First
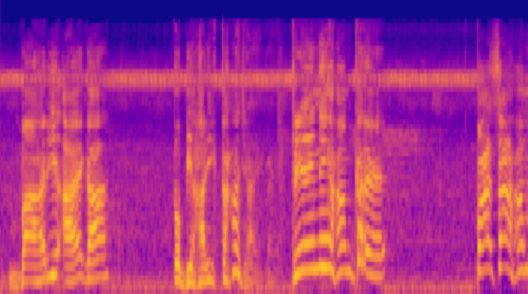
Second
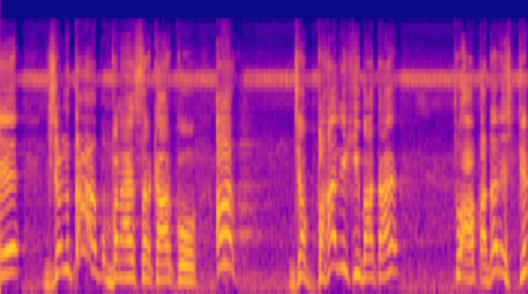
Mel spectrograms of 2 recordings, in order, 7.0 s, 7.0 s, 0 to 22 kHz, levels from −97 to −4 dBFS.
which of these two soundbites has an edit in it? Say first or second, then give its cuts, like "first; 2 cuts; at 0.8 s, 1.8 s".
first; 1 cut; at 3.7 s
